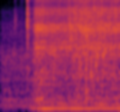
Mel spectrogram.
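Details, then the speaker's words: Water pump started: steady low hum and splashing water, then the flow note changes as it stops drawing water. Pump loses suction and stops pumping; cause still to be found on disassembly. "it comes back and sucks and stops doing so, we are going to show you below where the problem is with this pump,"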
